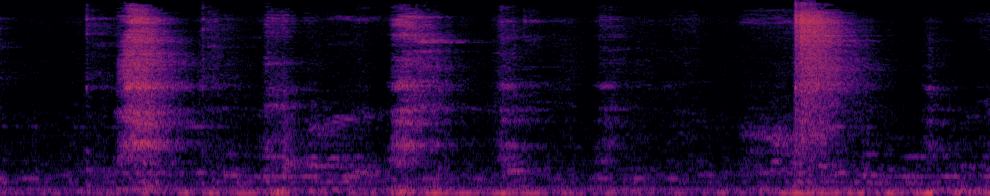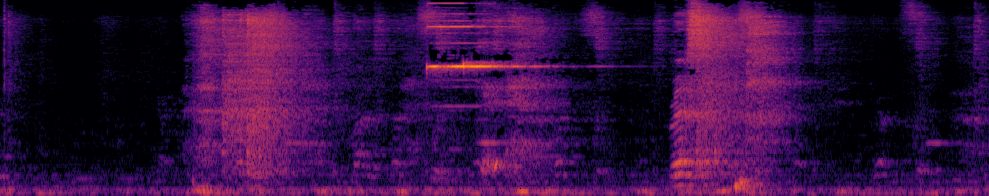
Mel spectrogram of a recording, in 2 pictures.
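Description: Hard exhalations every few seconds from people doing dumbbell goblet squats. About fourteen seconds in, an electronic timer beeps steadily for about two seconds, the loudest sound, marking the end of the work interval. A last heavy breath or grunt follows.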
